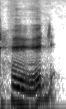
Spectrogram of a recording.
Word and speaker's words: heard: cat I perceived that he pronounced the word heard as if spelled with a double e hear instead of sounding it heard as is most usually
